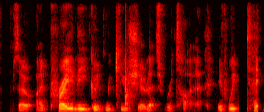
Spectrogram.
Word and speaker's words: Mercutio: You have to do it as Mercutio. Okay, so it's 3 syllables for Mercutio.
